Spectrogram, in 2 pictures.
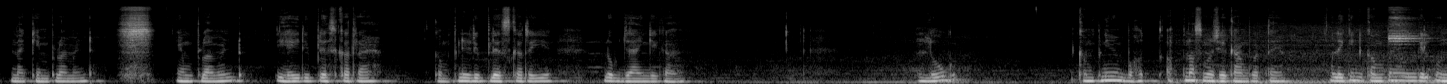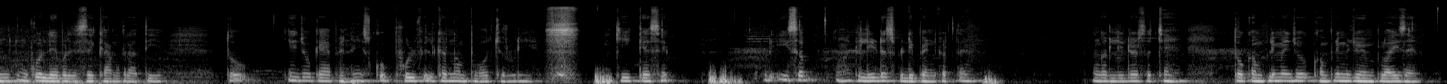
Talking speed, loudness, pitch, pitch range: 150 wpm, -25 LUFS, 150 Hz, 140-160 Hz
